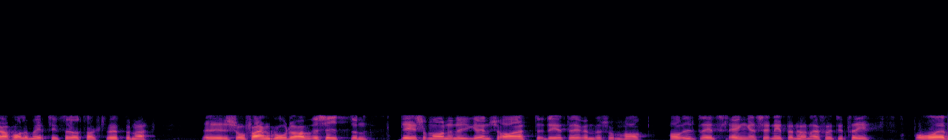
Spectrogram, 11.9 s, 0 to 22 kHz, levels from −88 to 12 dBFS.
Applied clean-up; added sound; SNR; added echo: neural mask model DeepFilterNet 3.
